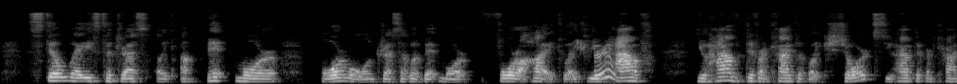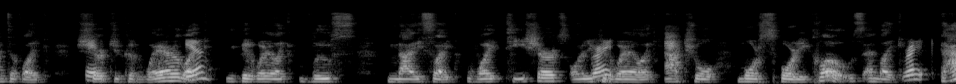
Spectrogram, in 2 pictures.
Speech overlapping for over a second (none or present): none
